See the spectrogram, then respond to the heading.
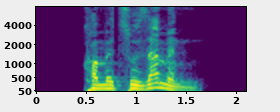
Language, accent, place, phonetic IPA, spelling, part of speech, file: German, Germany, Berlin, [ˌkɔmə t͡suˈzamən], komme zusammen, verb, De-komme zusammen.ogg
- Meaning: inflection of zusammenkommen: 1. first-person singular present 2. first/third-person singular subjunctive I 3. singular imperative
